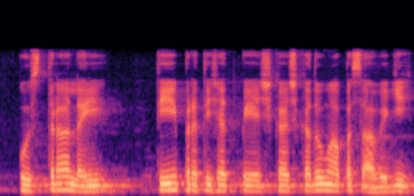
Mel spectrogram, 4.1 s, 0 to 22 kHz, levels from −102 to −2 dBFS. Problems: continuous background conversations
